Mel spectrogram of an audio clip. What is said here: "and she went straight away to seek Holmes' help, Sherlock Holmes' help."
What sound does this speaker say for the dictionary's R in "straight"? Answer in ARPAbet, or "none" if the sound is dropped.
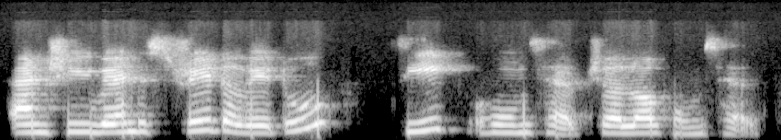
R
